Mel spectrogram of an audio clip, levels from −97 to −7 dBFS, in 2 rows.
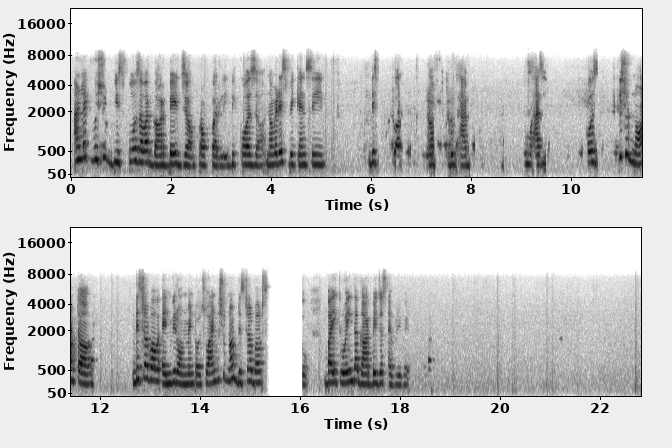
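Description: From 5.78 to 6.0 s a faint second voice, about 35 dB below the talker, is the other side's voice leaking through. The likely cause is loudspeaker echo the canceller did not fully remove. It returns more strongly, about 15 dB down, from 7.13 to 8.09 s, then as a brief scrap at 8.62 s and again from 10.84 to 10.96 s, about 20 dB down.

Overlapping those leaks, from 6.19 to 7.54 s and again from 7.97 to 10.64 s, the talker's own level dips by as much as about 35 dB, for roughly three seconds in total. This is speech suppressed in double talk, likely the echo canceller turning everything down while both sides spoke. It differs from a network loss because the talker thins and ducks in pieces instead of vanishing outright.

From 15.33 to 16.07 s comes a long network dropout, likely lost packets. About 0.72 s never arrives. A short fading continuation gives way to roughly 0.67 s of near silence, and the audio resumes without the missing part rather than catching up. 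That makes it unlike a brief concealed glitch. Through the call path the top end stops at 8 kHz.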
